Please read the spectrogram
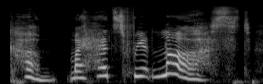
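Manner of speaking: high, drawn-out cry of delight. A narrator's reading. Alice finds her head is free at last, delighted. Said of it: "in a tone of delight".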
